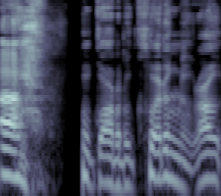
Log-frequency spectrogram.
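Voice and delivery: talking through a facepalm. Reacting to a quoted last line, the speaker talks through a facepalm. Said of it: "if you want to know why my voice changed".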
